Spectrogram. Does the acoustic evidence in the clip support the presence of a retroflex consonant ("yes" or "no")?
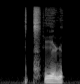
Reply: yes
